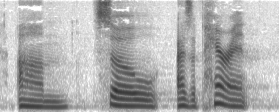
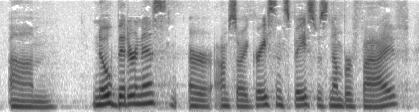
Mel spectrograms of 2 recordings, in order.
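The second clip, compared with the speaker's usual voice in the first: usual speaking voice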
